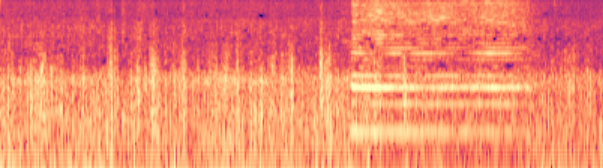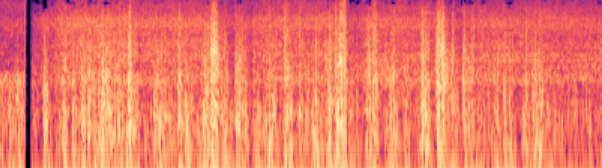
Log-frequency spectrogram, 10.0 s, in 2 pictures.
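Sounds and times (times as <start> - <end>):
train coach rattling: 0.0 - 10.0
train wheels rumbling on track: 0.0 - 10.0
wind rushing: 0.0 - 10.0
train horn blast: 2.8 - 4.6.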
